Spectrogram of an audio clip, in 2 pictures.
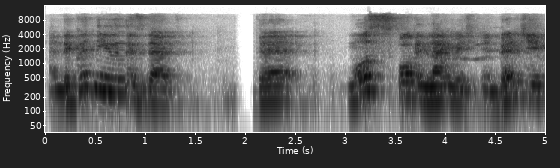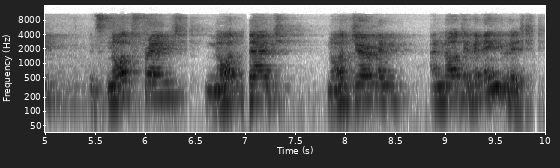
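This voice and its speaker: A man in his young adult years performing stand-up in English. He talks slowly in a slightly raised voice that swoops up and down, and his delivery is wry and dry. The sound is roomy and picked up from a distance. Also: sits high. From Afghanistan. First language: Farsi. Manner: wry, deadpan joking with laughing asides. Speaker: stand-up comedian. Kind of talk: stand-up comedy set.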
